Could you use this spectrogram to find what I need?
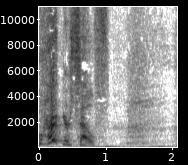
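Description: A woman speaks with concern.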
